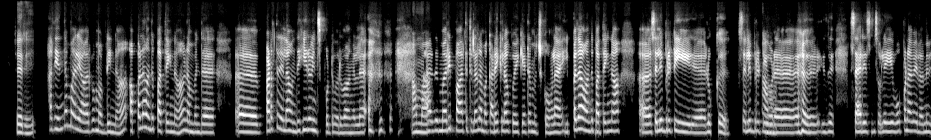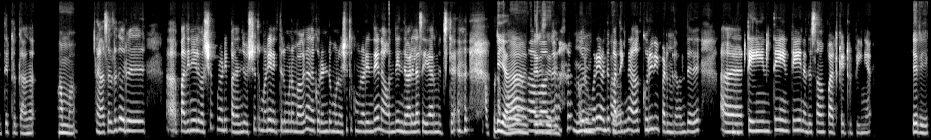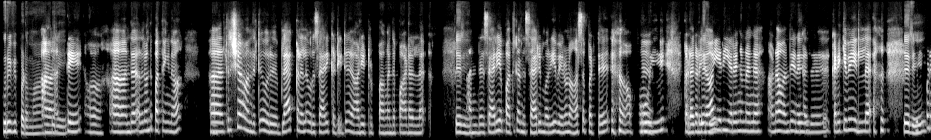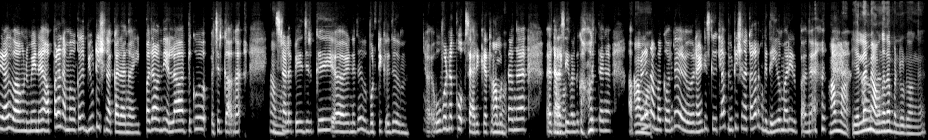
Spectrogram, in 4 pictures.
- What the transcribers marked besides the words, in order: chuckle; in English: "செலிபிரிட்டி அ லுக், செலிபிரிட்டியோட"; other noise; laughing while speaking: "அப்போ ஆமாங்க"; chuckle; chuckle; in English: "பியூட்டிஷியன்"; in English: "பேஜ்"; in English: "பொட்டிக்"; chuckle; in English: "நயன்டீஸ் கிட்ஸ்க்குலாம் பியூட்டிஷியன்"; chuckle
- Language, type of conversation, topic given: Tamil, podcast, சுயமாக கற்றதை வேலைக்காக எப்படி பயன்படுத்தினீர்கள்?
